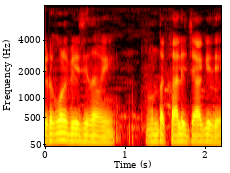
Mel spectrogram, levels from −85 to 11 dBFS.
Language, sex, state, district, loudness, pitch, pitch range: Kannada, male, Karnataka, Raichur, -15 LUFS, 95 Hz, 90-100 Hz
